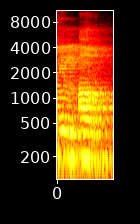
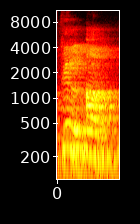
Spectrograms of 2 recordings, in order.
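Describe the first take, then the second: The two takes are said the same way.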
